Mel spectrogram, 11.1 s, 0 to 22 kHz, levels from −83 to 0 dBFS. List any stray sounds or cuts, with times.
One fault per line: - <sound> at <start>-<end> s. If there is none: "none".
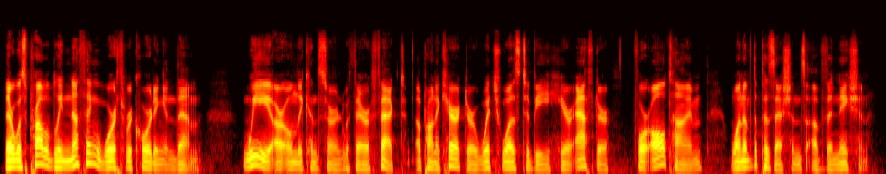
none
